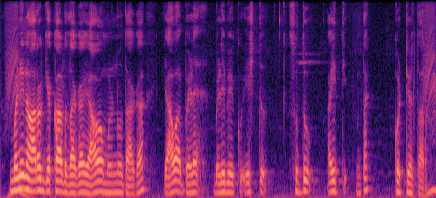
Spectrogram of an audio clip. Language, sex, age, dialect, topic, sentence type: Kannada, male, 31-35, Central, agriculture, statement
